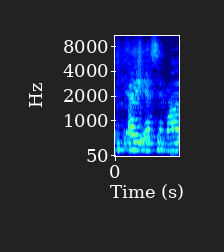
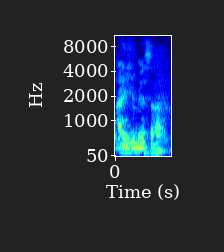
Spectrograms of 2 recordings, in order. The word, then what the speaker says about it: ASMR: It's like ASMR. Did I say it properly? Yes, you did. I did. Not AMSR.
